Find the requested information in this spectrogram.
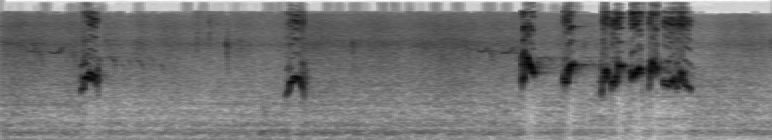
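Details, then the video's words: Red-whiskered bulbul singing in the morning, its song of the old-forest double-note style used for voice training: two lone short notes, then a quick burst of about six warbled, whistled notes. "Luyện giọng cho chào mào hót sáng, ép chào mào hót âm kép già rừng hay tuyệt"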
